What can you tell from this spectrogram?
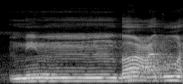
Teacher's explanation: تنوین یا نون ساکن کے بعد با آ جائے تو تنوین یا نون ساکن کو میم سے بدل کر غنہ اور اخفاء کے ساتھ پڑھیں گے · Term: اقلاب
